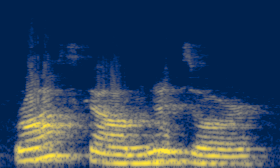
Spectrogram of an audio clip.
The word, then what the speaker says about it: Roskomnadzor: Its name Roskomnadzor, that it pronounced like. Roskomnadzor.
